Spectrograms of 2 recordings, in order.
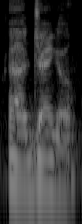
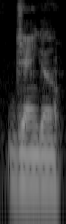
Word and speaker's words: Django: back as Zorro and Django. You know, it would be really cool for Jamie Foxx to tell Antonio Banderas, the D is silent.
